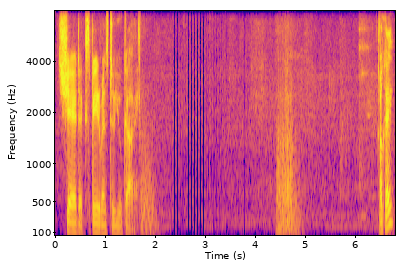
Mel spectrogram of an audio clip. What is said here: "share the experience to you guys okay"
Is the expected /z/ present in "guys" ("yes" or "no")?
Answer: no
